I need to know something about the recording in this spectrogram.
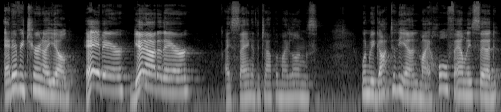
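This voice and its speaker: An older woman, acting as a storytime reader, reads a picture book aloud to children in a mid-range voice. Her phrasing is dramatic and deliberate, broken by quieter conversational asides.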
